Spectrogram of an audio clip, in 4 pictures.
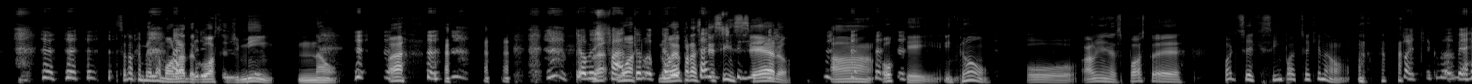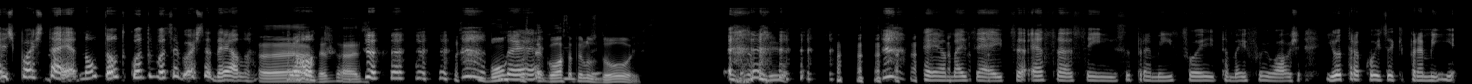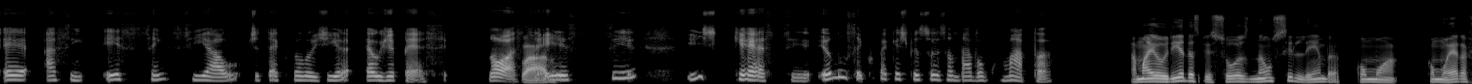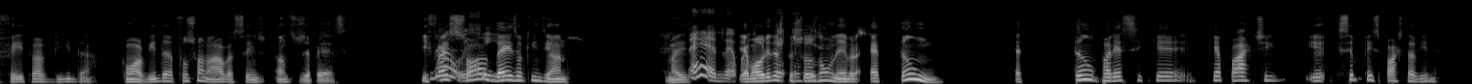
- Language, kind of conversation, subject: Portuguese, podcast, Como a tecnologia mudou os seus relacionamentos pessoais?
- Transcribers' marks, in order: laugh; laugh; laugh; laugh; laugh; laugh; other background noise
